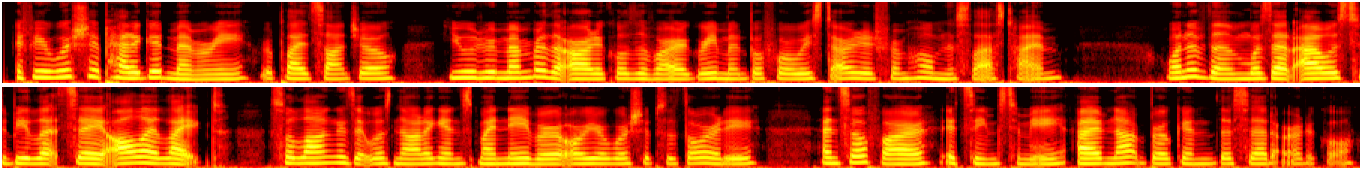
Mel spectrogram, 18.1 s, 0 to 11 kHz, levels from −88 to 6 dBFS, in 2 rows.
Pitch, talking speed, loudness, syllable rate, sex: 215 Hz, 220 wpm, -18 LUFS, 5.6 syllables/s, female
